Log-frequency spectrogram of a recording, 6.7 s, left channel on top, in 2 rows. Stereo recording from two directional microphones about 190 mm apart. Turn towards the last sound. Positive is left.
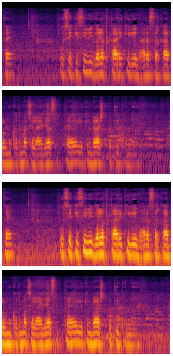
turn(degrees=-20)  # may be behind; listen again after turning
